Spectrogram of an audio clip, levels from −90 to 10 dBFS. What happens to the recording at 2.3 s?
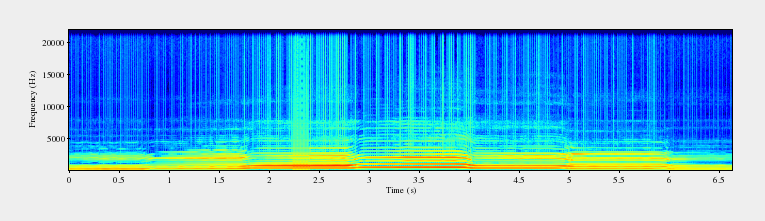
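A Bluetooth stutter runs from 2.24 to 2.40 s. Packets arrived late or not at all, so the receiver kept replaying its last short slice of music, producing a rapid machine-gun buzz for about 160 ms. The music then resumes further along, as though it had kept playing.

Underneath, the block size mismatch (padded) that runs through the whole clip continues here. One stage hands over blocks shorter than the next stage reads, and zeros fill the remainder, which fits a 1024-sample read. The result is a steady 46.9 Hz buzz and a tempo slowed by a factor of only 0.999, with the timbre unchanged.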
